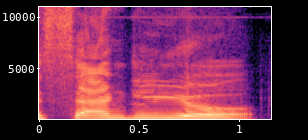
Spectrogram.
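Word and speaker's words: chandelier: एम ए सी एच आई N machine C एच ई F safe C एच ए एन डी सैंडलियर सी एच ए U double F यू आर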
